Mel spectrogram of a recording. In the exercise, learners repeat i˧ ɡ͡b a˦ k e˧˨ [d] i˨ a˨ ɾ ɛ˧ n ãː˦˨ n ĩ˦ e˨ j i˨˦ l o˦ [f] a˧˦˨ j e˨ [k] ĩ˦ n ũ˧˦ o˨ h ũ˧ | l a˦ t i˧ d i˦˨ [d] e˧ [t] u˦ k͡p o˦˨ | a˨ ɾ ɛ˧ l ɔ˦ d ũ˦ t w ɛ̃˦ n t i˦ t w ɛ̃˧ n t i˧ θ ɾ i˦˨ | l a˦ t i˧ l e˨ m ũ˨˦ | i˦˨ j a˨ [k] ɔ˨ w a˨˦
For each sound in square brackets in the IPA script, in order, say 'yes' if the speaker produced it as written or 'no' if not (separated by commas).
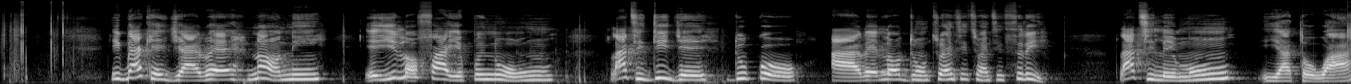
no, yes, no, no, no, no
